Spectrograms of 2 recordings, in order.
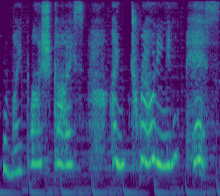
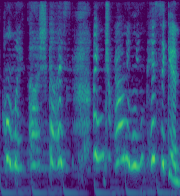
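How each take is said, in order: First: High, breathy-whispered cutesy pony voice; mock cutesy pony whimper; meme quote voice. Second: Mock little pony voice; cutesy pony voice. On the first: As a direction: squeak it out like a tiny pony in distress. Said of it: "that shit I was quoting". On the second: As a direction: squeak it like a cartoon pony. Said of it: "bring it on stream and be like".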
